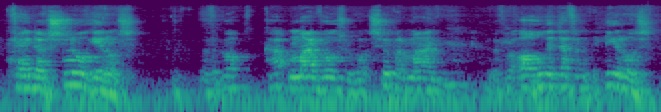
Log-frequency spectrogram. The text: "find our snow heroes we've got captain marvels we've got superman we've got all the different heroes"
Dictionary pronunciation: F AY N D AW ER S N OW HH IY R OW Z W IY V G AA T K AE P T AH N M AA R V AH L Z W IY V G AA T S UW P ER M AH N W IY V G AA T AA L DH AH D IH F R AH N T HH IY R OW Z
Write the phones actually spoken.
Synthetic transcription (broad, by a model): F AY N D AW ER S N OW HH IY R OW Z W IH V G AA T K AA T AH M AA R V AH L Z W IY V G AA T S UW P ER M AH N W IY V G AA T AA L DH AH D IH F R AH N T HH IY R OW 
